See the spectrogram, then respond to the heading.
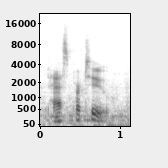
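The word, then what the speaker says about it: Passepartout: at past part too that's how you say it past part two as a very generous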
